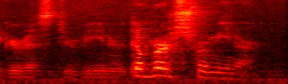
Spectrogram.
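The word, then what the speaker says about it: Gewürztraminer: You have to teach me how to say Gervester Wiener Weiner. Right. And I'll teach Vaynerchuk. You how to say Vaynerchuk. No, not that one. Gervester Wiener. How do you say Gervester Wiener? Gewurztraminer.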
